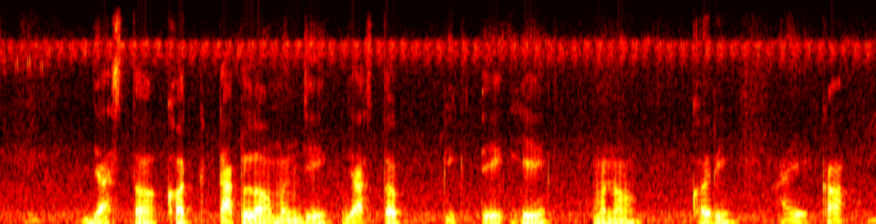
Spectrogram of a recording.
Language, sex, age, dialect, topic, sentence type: Marathi, male, 18-24, Varhadi, agriculture, question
